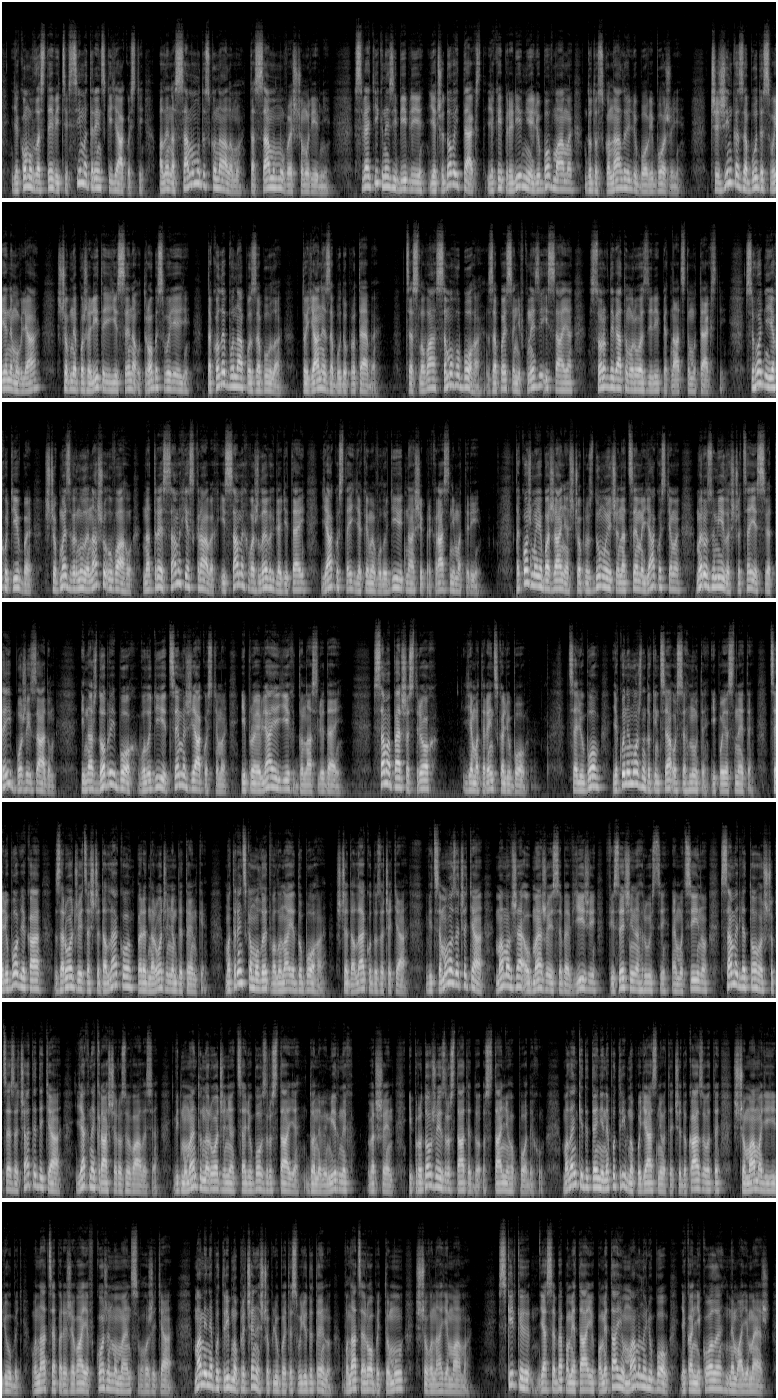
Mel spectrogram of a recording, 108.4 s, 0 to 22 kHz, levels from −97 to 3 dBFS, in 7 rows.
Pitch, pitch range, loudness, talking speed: 120 Hz, 105-145 Hz, -25 LUFS, 130 wpm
